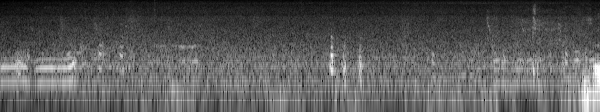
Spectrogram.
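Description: Chickens clucking: a few short clucks in the first second, then a couple of fainter ones about halfway through, over a light steady hiss.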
